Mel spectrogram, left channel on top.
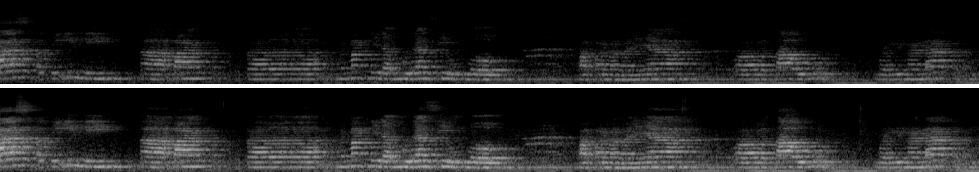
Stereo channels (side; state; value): left; quieter; 9.5 dB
